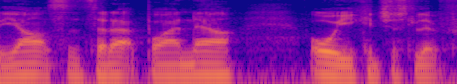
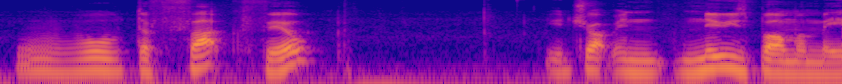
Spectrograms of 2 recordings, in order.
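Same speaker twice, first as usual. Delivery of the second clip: shocked; 5 semitones higher, 4 dB louder, slower than usual. Real, not acted. Shocked by news question.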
